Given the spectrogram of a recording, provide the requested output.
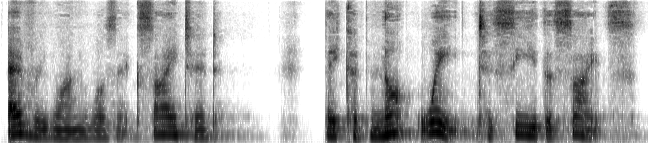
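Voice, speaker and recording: Slow, soft-toned woman reading a storybook. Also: lowish voice, slightly rough. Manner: playful, deliberate storytelling. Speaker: children's story reader. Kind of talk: read-aloud storybook narration.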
